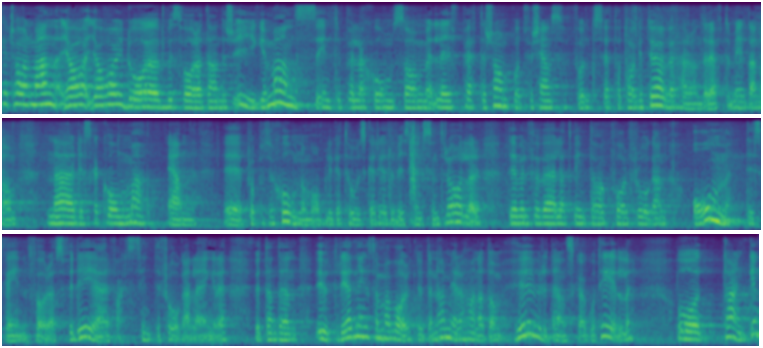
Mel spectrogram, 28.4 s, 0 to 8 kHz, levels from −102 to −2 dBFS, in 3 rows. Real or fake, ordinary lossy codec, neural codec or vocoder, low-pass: fake; none; vocoder, 24 kHz, 100 mel bands, Vocos; 7.2 kHz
